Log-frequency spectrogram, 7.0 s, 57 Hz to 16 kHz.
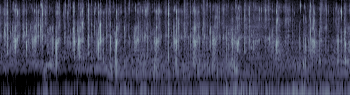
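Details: Mindy the dog lapping water from her fancy glass indoors, close-recorded on a Tascam R-40: a fast stream of wet, crisp clicks and splashes with no talking, steady and dense throughout.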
